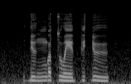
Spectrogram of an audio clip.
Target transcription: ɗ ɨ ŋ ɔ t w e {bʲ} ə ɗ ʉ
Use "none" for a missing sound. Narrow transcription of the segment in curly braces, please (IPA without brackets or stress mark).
pʲ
